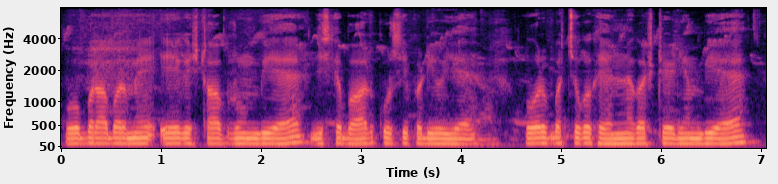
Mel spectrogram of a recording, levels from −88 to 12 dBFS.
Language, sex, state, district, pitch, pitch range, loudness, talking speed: Hindi, male, Uttar Pradesh, Shamli, 110 Hz, 105-115 Hz, -13 LUFS, 185 wpm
